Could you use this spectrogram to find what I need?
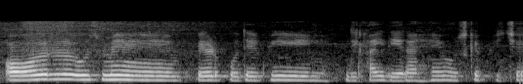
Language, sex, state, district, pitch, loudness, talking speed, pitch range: Hindi, female, Maharashtra, Gondia, 195 Hz, -16 LUFS, 125 wpm, 185-205 Hz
